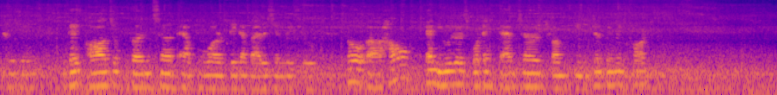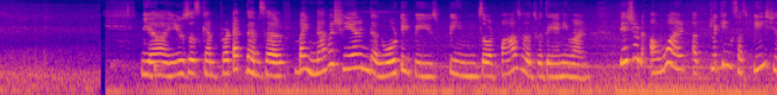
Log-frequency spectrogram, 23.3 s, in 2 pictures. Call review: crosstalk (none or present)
none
